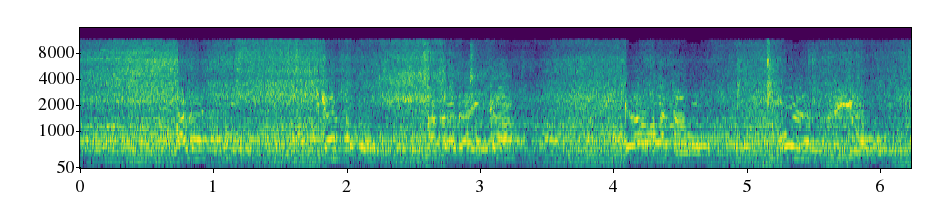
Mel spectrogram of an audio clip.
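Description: Tsunami evacuation warning in Japanese, broadcast over outdoor public-address loudspeaker horns, telling anyone near the coast to evacuate to higher ground immediately. The announcement runs over a steady low hum.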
